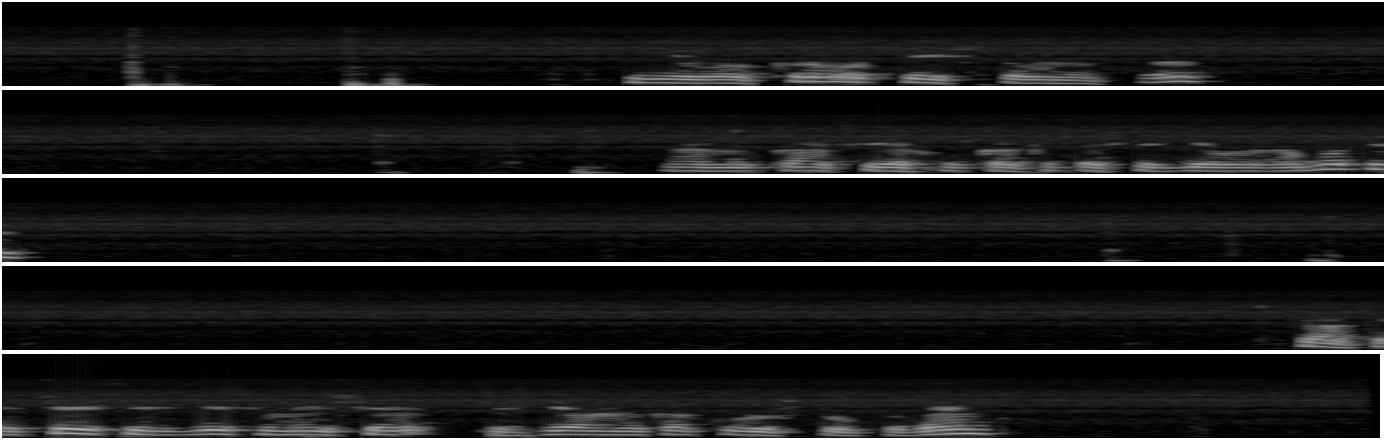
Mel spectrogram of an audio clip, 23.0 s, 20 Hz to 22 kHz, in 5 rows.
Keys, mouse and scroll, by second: 0.4 a, 1.2 i, 3.3-6.1 drag, 6.8-7.2 middle drag, 8.2 click, 9.3-13.1 drag, 13.7-18.2 middle drag, 19.7-20.1 shift+middle drag, 20.9 click, 21.9 middle click.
